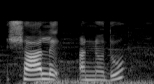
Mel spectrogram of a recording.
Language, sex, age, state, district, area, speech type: Kannada, female, 30-45, Karnataka, Dharwad, rural, spontaneous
